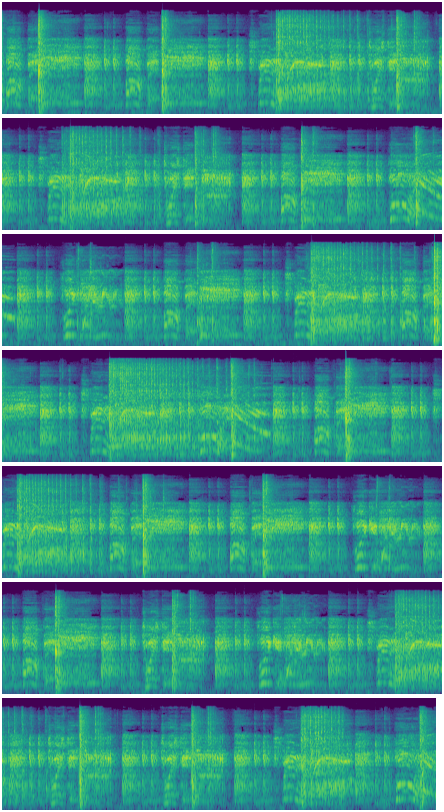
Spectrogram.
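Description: Bop It Extreme handheld game playing its electronic beat loop with spoken commands, while its bop button, twist handle, pull handle and other controls are hit and worked in quick succession, each move giving a sharp plastic click about every second or less.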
